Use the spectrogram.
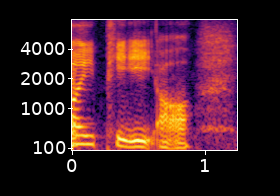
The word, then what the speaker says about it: Kuiper: and all of that, and you know about I believe it's pronounced Kuiper Belt. It's Yep. Kuiper.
